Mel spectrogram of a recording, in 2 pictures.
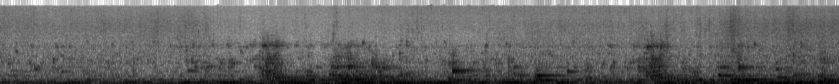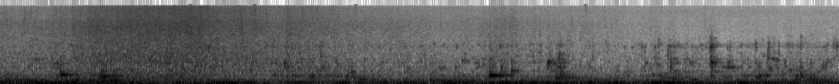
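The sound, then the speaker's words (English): Waves wash through the wave organ, a musical instrument built into the rocks of a jetty on San Francisco Bay and played by tidal water. The water sloshes and churns in a steady, fairly loud, low stream with no talking. “What you are hearing is known as the wave organ, a musical instrument built into the rocks of this jetty that is played by the tidal forces of the San Francisco Bay.”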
